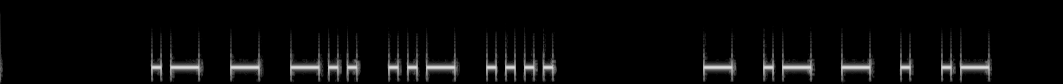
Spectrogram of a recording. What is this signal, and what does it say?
Morse code, heard as a keyed tone, about 13 wpm, 800 Hz. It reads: ATDUH TATEA
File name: LEZIONI / 2 UHDN / 2 UHD 12wpm 1540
